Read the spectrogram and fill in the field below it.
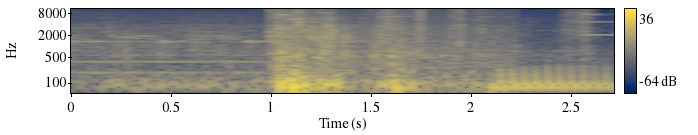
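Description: A sniper rifle fires a loud shot.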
